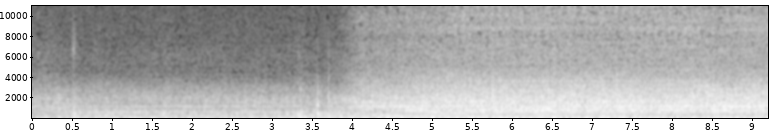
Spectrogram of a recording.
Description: Loud engine knocking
